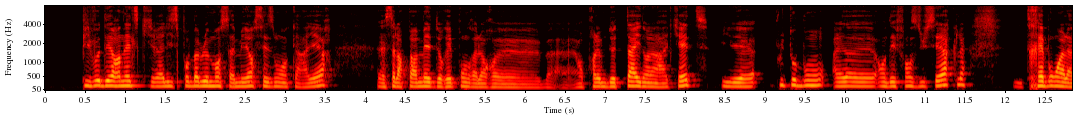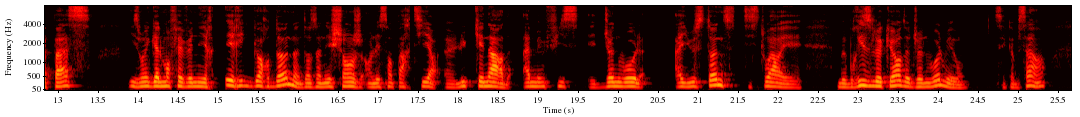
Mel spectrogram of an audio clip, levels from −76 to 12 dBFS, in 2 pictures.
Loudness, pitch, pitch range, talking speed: -28 LUFS, 145 Hz, 130-160 Hz, 195 wpm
